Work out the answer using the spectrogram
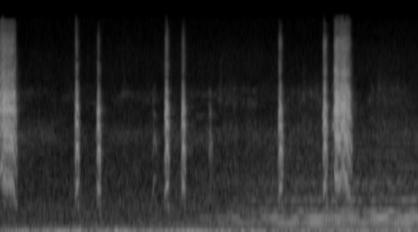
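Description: A series of short, sharp bird calls, loudest and longest at the start and about five seconds in. A calm music bed of sustained low notes fades in from about three seconds.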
